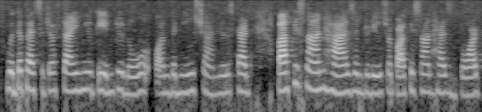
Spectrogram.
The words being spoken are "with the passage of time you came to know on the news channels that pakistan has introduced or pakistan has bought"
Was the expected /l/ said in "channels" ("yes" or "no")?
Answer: yes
